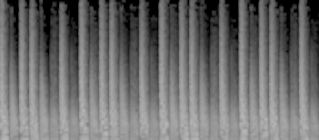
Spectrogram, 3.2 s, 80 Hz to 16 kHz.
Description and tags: A bass line. if you can figure out the sequence by ear it really isn't too complex just 3 octaves and a little delay. 150 bpm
